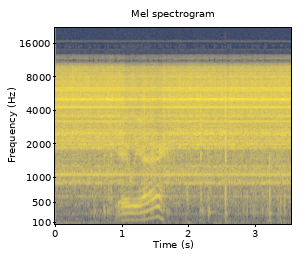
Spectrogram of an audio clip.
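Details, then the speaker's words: Steady high grinding whine with ratchet clicks as the indexing pawl advances tooth by tooth. This homemade automatic bandsaw blade sharpener, driven by a 16 rpm DC motor with an improved cam, is grinding an old welded, Dremel-sharpened blade in a normal cycle. "if you want to know some specifics the little DC motor in here is a 16 rpm"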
